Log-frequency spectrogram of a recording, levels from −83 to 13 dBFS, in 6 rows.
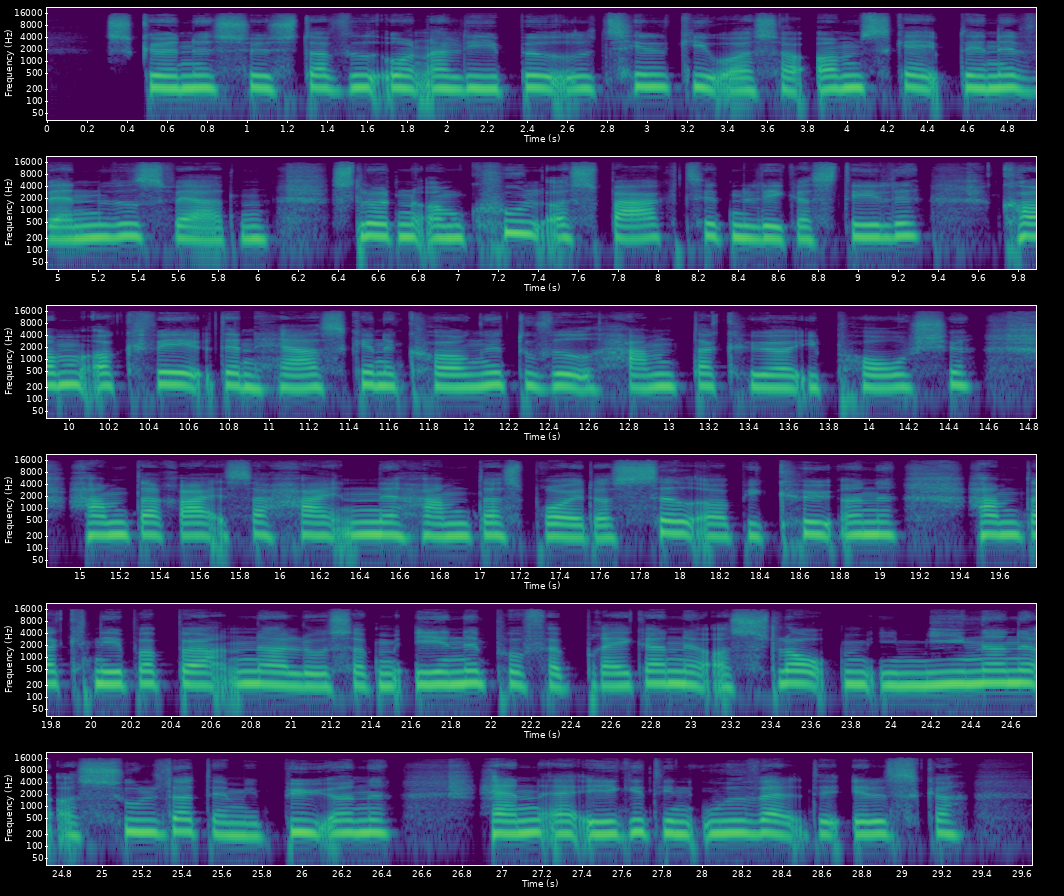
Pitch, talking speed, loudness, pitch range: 215 Hz, 140 wpm, -20 LUFS, 200-220 Hz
